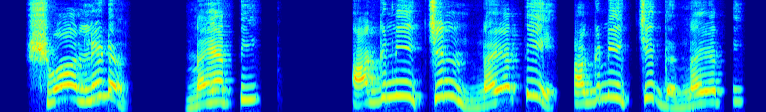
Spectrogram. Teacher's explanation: यहां द को न हो गया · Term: अनुनासिक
